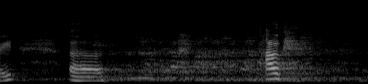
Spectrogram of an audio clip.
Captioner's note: laughter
